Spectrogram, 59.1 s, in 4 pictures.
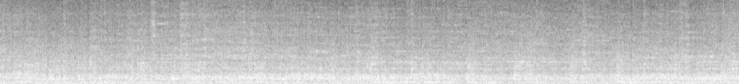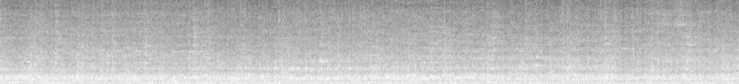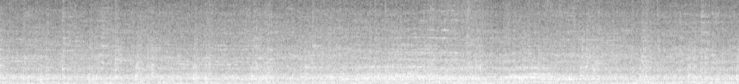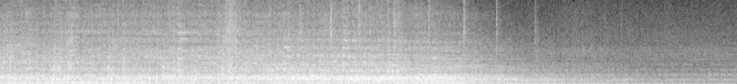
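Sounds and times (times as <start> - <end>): train wheels rolling on rail: 0.0 - 59.0.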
